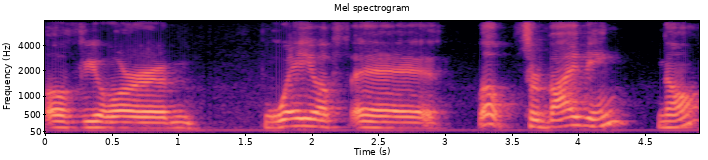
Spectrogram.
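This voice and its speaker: With a Spanish accent, a woman talks in a fairly low voice. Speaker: festival interviewer. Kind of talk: interview conversation. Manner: halting.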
